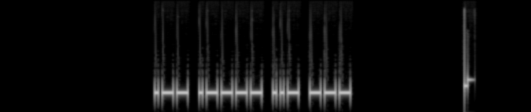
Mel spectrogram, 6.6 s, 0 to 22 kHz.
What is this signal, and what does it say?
Morse code, heard as a keyed tone, about 26 wpm, 700 Hz. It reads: W1UO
